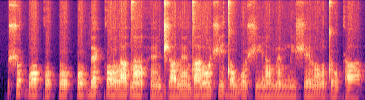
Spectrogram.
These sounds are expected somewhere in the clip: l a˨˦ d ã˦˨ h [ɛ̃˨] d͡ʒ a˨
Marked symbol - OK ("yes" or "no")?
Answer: yes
